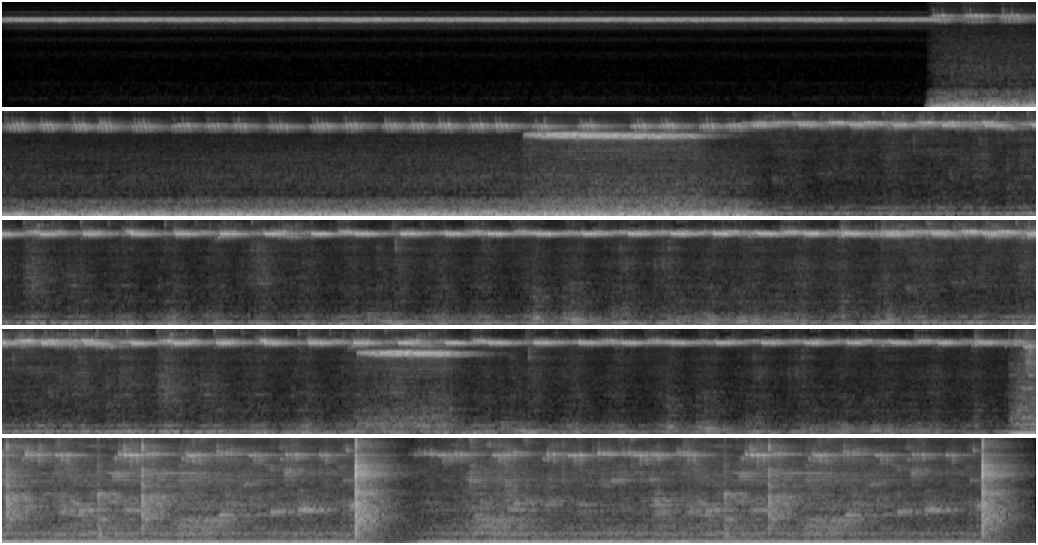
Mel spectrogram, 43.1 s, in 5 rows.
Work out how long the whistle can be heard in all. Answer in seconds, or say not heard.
2 s.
